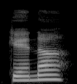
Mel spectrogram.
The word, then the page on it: kenna: Apatani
